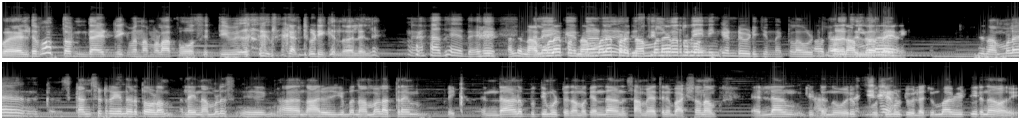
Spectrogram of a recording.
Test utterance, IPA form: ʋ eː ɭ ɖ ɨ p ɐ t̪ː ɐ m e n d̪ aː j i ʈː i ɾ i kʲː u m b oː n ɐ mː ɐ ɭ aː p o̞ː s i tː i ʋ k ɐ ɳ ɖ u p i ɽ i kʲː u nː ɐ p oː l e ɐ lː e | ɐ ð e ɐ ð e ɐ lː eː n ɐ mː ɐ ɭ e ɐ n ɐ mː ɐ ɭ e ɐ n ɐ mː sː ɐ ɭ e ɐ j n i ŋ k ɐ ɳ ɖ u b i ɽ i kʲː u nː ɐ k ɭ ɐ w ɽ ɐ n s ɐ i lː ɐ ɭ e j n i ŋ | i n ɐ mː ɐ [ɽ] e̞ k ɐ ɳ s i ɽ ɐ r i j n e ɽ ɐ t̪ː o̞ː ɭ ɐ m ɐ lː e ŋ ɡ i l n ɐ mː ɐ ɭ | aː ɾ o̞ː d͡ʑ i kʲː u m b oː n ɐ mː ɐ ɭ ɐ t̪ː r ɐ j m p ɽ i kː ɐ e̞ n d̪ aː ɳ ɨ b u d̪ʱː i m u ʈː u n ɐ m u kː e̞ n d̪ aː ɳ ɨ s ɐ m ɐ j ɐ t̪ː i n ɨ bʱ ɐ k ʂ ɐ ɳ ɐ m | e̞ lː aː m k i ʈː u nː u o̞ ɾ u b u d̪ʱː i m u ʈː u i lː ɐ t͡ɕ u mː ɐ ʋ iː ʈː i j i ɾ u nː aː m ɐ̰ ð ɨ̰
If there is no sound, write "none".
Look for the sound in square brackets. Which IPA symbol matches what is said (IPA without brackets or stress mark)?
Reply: ɭ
